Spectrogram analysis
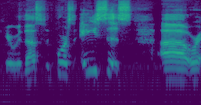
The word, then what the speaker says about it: Asus: them for being here with us of course Asus uh or Asus if you want to pronounce it that way is welcomed back to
